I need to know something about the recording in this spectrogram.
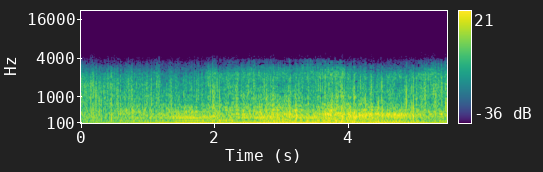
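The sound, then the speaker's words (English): A steady, loud engine drone fills the cabin of a speeding airplane flying high in the sky, with a strong low hum and a broad rushing roar. No voices are heard. “But that bright dot is a speeding airplane. And let's see what's going on inside the cabin.”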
